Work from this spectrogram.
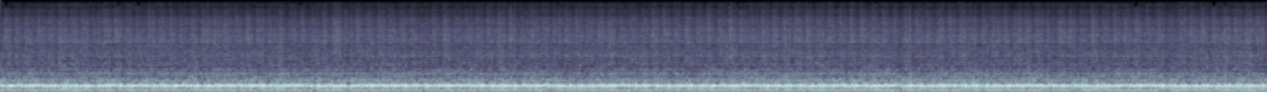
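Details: Smooth, even idle with a steady low hum and no ticking or exhaust puffing after replacing the spark plugs, ignition wires and coils, cleaning the MAF, and replacing the leaking cat-back exhaust gaskets.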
